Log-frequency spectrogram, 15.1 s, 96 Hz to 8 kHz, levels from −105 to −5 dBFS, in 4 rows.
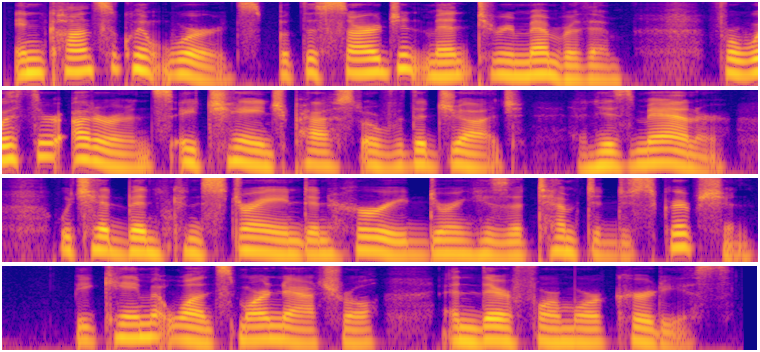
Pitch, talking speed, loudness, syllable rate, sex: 160 Hz, 165 wpm, -20 LUFS, 5.4 syllables/s, female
